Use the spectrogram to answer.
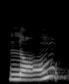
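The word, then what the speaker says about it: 龙: these two chinese characters this one is pronounced as long meaning dragon this is pronounced as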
